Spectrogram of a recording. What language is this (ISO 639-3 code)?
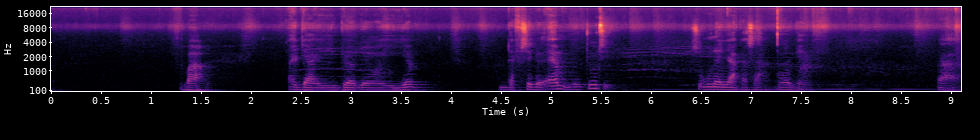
wof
